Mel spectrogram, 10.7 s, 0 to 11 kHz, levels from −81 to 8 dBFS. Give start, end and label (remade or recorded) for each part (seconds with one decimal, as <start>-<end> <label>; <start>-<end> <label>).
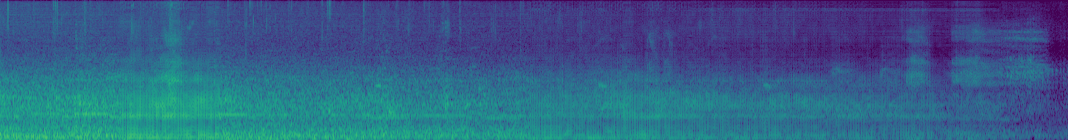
0.0-1.2 recorded; 1.2-2.2 remade; 2.2-5.3 recorded; 5.3-10.0 remade; 10.0-10.7 recorded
